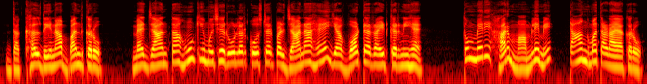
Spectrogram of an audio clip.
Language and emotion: Hindi, angry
